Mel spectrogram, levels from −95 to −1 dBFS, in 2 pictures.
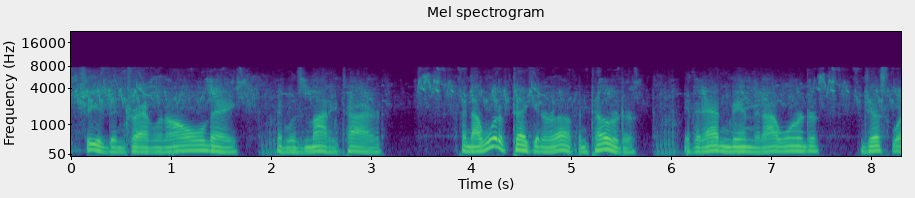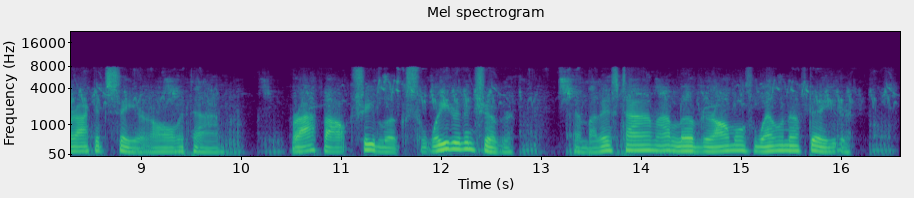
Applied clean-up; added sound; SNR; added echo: neural mask model RNNoise.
